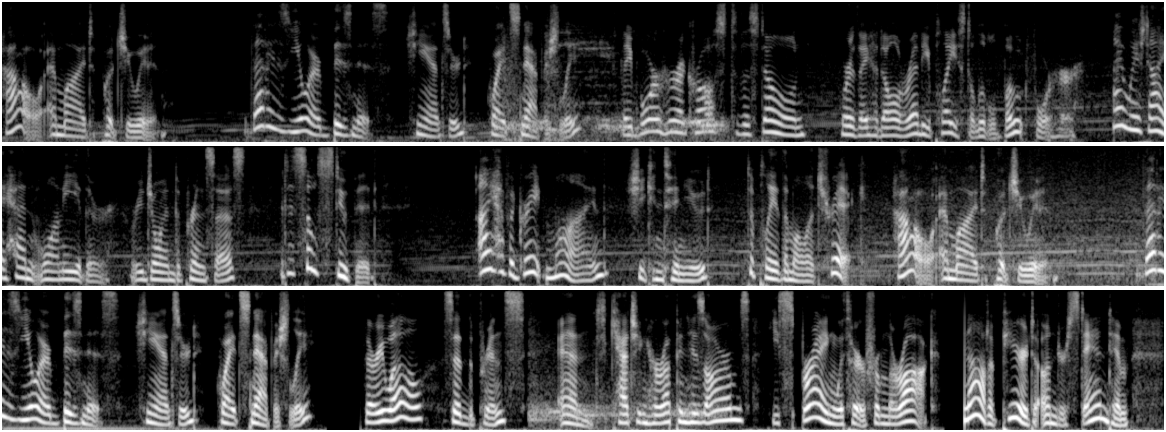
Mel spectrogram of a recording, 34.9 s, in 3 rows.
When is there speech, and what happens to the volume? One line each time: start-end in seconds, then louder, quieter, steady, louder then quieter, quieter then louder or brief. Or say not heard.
0.0-34.8 louder.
